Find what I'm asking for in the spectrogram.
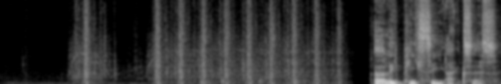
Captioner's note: blam blam blam blam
